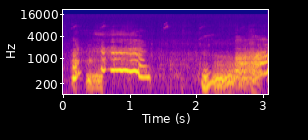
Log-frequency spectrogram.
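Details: Young lion cubs at play in the wild give a drawn-out, tonal mewing growl that holds steady and then drops. A rougher, rising growling call follows after a short pause.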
